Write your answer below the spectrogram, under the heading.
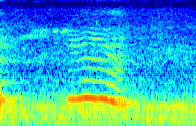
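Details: Pet male Labrador Retriever indoors answering when asked whether he wants food: a single short tonal whine, steady then gently falling, with faint harmonics above and a quiet room behind.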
